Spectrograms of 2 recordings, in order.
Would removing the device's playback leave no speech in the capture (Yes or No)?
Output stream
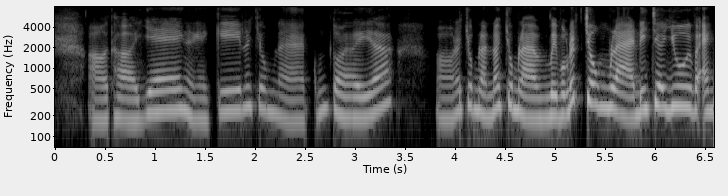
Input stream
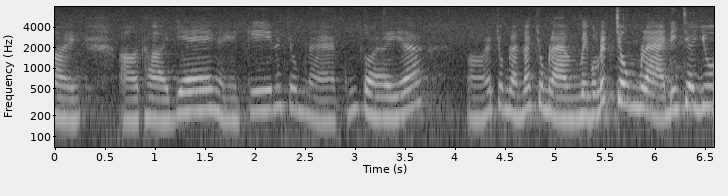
Yes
